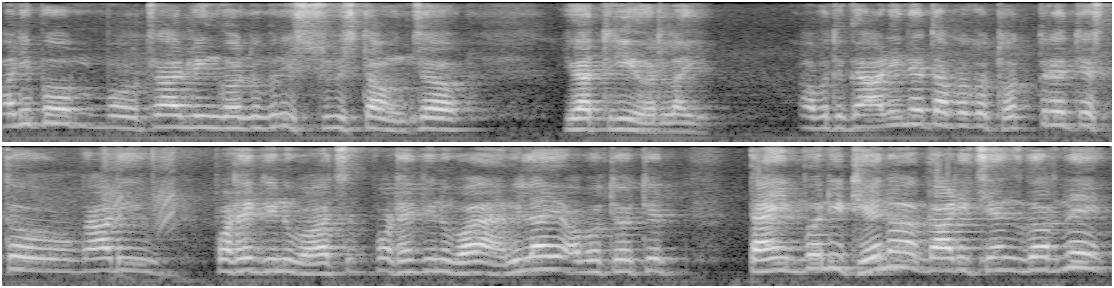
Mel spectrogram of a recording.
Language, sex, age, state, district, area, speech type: Nepali, male, 60+, West Bengal, Jalpaiguri, rural, spontaneous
